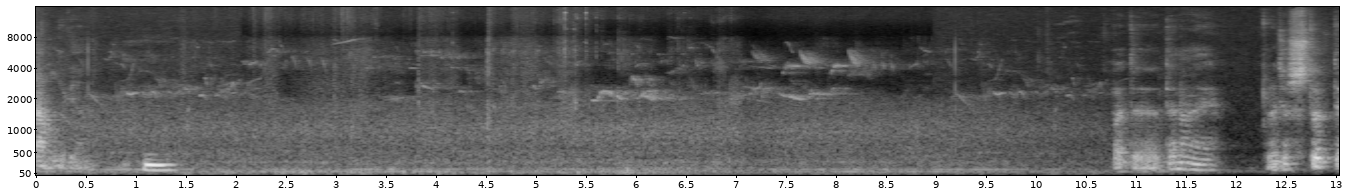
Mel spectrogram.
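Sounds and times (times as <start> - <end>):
small birds chirping: 0.0 - 13.0
background hiss: 8.9 - 13.0.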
